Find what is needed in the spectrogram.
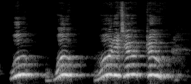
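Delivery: high, loud "whoop, whoop"; whooping cheer. Acted. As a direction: whoop like a happy crowd. Rodents cheering.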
